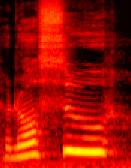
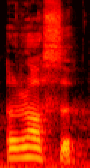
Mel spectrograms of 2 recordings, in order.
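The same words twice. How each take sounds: First: The final U vowel is clearly audible. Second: The final U vowel is nearly silent. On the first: The speaker calls it wrong. "with like a very audible U at the end" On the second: The speaker calls it right. "with like maybe a very um, small silent U at the end"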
